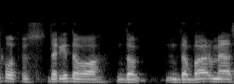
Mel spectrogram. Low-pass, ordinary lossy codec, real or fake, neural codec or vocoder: 7.2 kHz; Opus, 16 kbps; real; none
